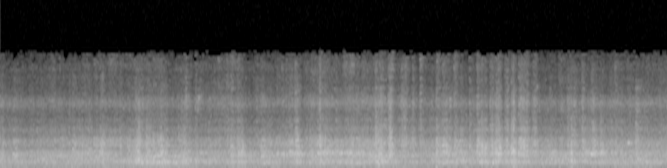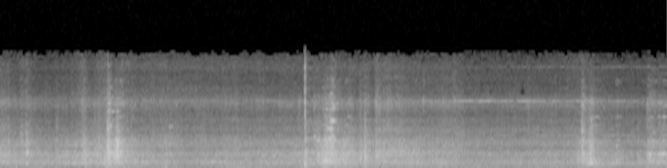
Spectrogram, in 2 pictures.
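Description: Freight train of tank cars rolling past on the rails, a steady rumble with wheels clicking over rail joints. A few brief, sharper wheel sounds stand out. The last car goes by partway through.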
